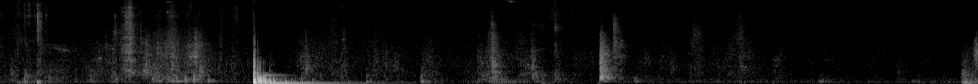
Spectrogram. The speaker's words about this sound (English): Hold on, I gotta unlock the door for this man.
